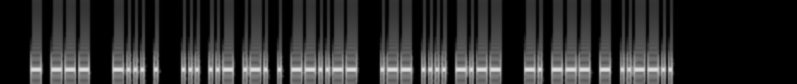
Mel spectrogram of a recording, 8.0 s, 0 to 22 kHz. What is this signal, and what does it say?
Morse code, heard as a keyed tone, about 34 wpm, 700 Hz. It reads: TO BE SURE, WHY NOT?
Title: Sentences from Top 600 Words 35wpm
